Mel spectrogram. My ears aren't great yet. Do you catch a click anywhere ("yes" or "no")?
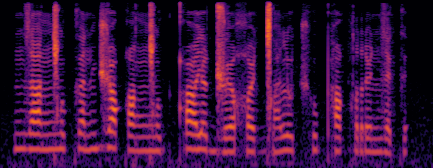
yes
